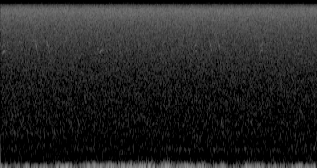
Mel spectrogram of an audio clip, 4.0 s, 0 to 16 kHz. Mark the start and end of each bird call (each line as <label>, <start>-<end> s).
White-crowned Sparrow (Zonotrichia leucophrys), 0.0-0.1 s
American Pipit (Anthus rubescens), 0.3-0.6 s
